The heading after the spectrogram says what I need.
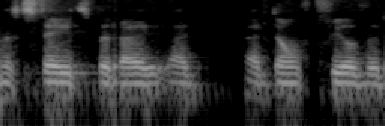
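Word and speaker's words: [ai]: So, yeah, it's pronounced I, like first person singular, or the ocular organ that you see with, or the Chinese or Japanese word for love.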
